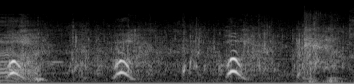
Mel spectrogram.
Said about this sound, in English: shrieks in the water are the most English response anyone has ever had to anything, ever.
